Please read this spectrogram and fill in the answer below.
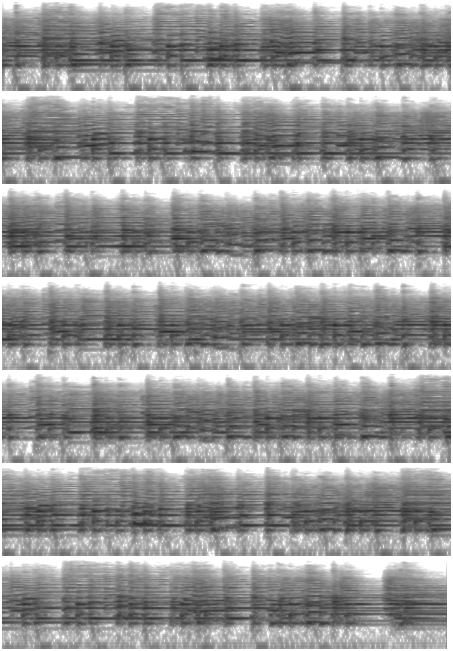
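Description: Old-time fiddle tune played on the fiddle, with banjo accompaniment.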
